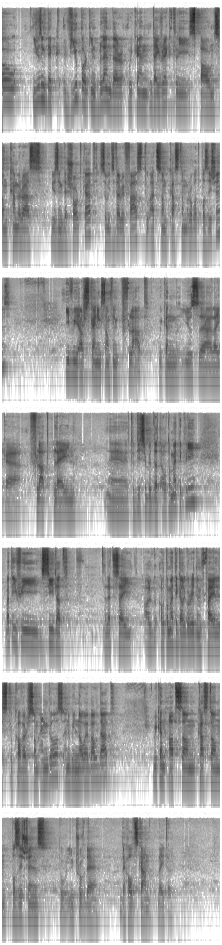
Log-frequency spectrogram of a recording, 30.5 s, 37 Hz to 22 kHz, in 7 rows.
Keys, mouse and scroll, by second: 0.2 shift+middle click, 0.4 scroll down 2, 0.5-1.8 middle drag, 1.8 shift+right click, 2.1 alt+c, 2.3-3.4 middle drag, 3.4 click, 3.9 g, 6.0 click, 6.6 g, 9.4 middle click, 9.8-10.4 scroll down 2, 10.0 shift+middle click, 10.4 middle click, 11.8 scroll up 1, 12.1 shift+middle click.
